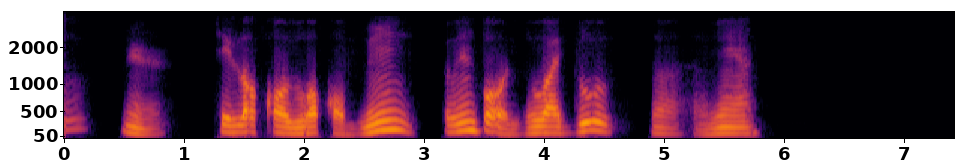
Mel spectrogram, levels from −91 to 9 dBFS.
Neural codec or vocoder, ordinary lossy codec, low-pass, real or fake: codec, 16 kHz, about 1 kbps, DyCAST, with the encoder's durations; none; 3.6 kHz; fake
